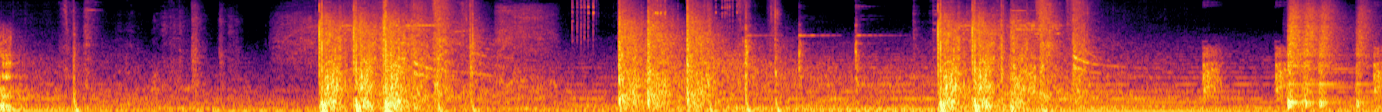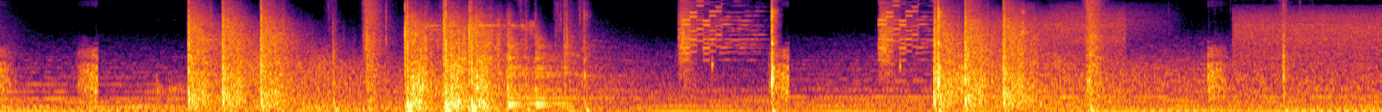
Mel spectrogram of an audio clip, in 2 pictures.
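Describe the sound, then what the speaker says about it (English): Bursts of rapid gunfire in the video game RimWorld crackle in repeated volleys, loud and close, with short pauses between sprays of shots. "All this gunfire has assuredly attracted a crowd."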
